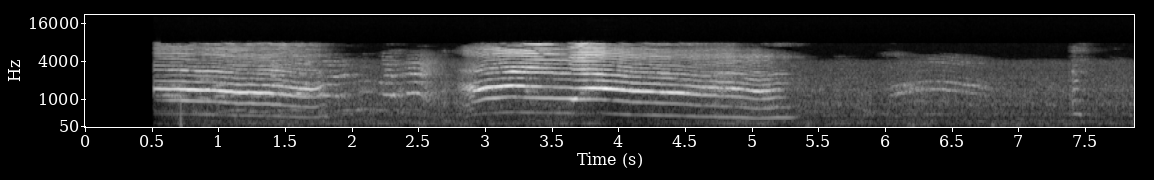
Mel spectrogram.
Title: crying baby ! baby crying (sound effect) ! crying baby pic ! crying baby girl ! crying baby quotes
